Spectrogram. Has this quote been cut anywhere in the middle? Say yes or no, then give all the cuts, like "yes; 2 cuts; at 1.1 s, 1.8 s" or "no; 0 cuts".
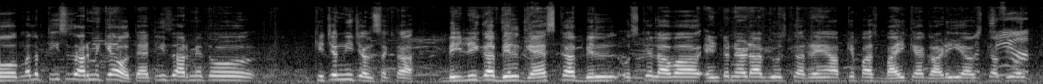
no; 0 cuts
